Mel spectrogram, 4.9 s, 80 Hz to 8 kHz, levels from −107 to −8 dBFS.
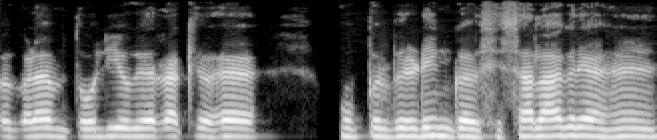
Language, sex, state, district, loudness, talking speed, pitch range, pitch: Marwari, male, Rajasthan, Churu, -17 LUFS, 160 wpm, 160-170 Hz, 165 Hz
